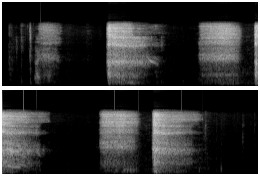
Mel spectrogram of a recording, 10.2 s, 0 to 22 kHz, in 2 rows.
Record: {"exhalation_length": "10.2 s", "exhalation_amplitude": 32721, "exhalation_signal_mean_std_ratio": 0.46, "survey_phase": "beta (2021-08-13 to 2022-03-07)", "age": "65+", "gender": "Male", "wearing_mask": "No", "symptom_none": true, "smoker_status": "Ex-smoker", "respiratory_condition_asthma": false, "respiratory_condition_other": false, "recruitment_source": "REACT", "submission_delay": "5 days", "covid_test_result": "Negative", "covid_test_method": "RT-qPCR"}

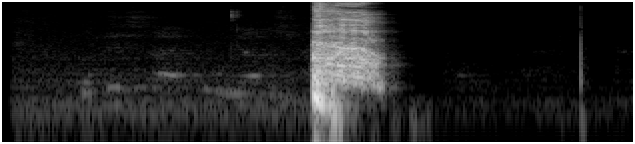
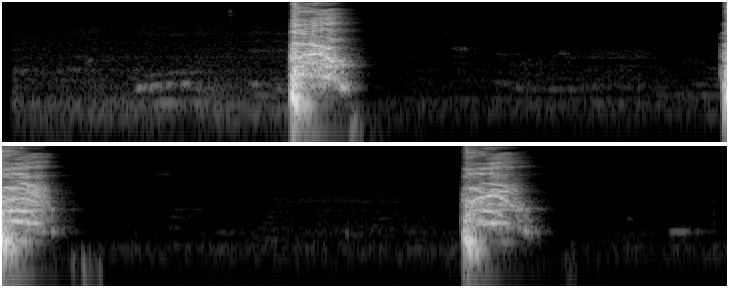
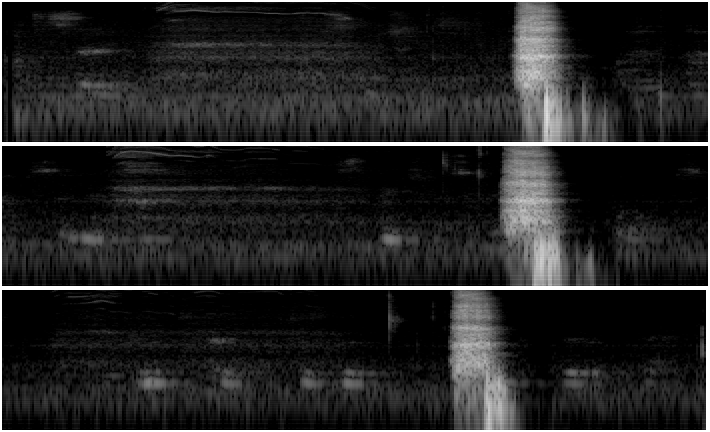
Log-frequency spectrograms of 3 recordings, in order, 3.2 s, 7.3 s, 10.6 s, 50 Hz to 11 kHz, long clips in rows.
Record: {"cough_length": "3.2 s", "cough_amplitude": 32768, "cough_signal_mean_std_ratio": 0.25, "three_cough_length": "7.3 s", "three_cough_amplitude": 32768, "three_cough_signal_mean_std_ratio": 0.24, "exhalation_length": "10.6 s", "exhalation_amplitude": 29349, "exhalation_signal_mean_std_ratio": 0.2, "survey_phase": "beta (2021-08-13 to 2022-03-07)", "age": "45-64", "gender": "Male", "wearing_mask": "No", "symptom_none": true, "smoker_status": "Current smoker (e-cigarettes or vapes only)", "respiratory_condition_asthma": false, "respiratory_condition_other": false, "recruitment_source": "REACT", "submission_delay": "1 day", "covid_test_result": "Negative", "covid_test_method": "RT-qPCR", "influenza_a_test_result": "Negative", "influenza_b_test_result": "Negative"}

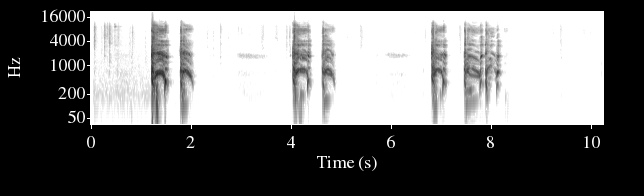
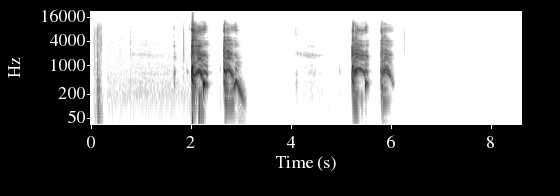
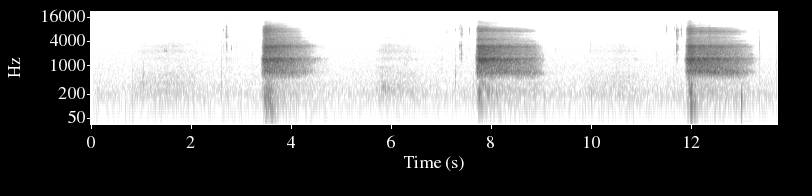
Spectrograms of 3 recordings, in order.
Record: {"three_cough_length": "10.2 s", "three_cough_amplitude": 32768, "three_cough_signal_mean_std_ratio": 0.29, "cough_length": "8.6 s", "cough_amplitude": 32768, "cough_signal_mean_std_ratio": 0.24, "exhalation_length": "13.7 s", "exhalation_amplitude": 8760, "exhalation_signal_mean_std_ratio": 0.36, "survey_phase": "beta (2021-08-13 to 2022-03-07)", "age": "18-44", "gender": "Female", "wearing_mask": "No", "symptom_none": true, "smoker_status": "Ex-smoker", "respiratory_condition_asthma": false, "respiratory_condition_other": false, "recruitment_source": "REACT", "submission_delay": "1 day", "covid_test_result": "Negative", "covid_test_method": "RT-qPCR", "influenza_a_test_result": "Negative", "influenza_b_test_result": "Negative"}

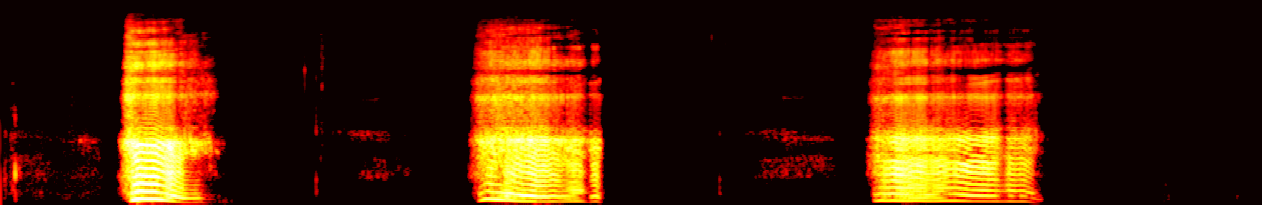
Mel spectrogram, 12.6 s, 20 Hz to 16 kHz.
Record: {"exhalation_length": "12.6 s", "exhalation_amplitude": 28080, "exhalation_signal_mean_std_ratio": 0.29, "survey_phase": "beta (2021-08-13 to 2022-03-07)", "age": "45-64", "gender": "Male", "wearing_mask": "No", "symptom_new_continuous_cough": true, "symptom_fatigue": true, "symptom_fever_high_temperature": true, "symptom_headache": true, "symptom_other": true, "symptom_onset": "2 days", "smoker_status": "Never smoked", "respiratory_condition_asthma": false, "respiratory_condition_other": false, "recruitment_source": "Test and Trace", "submission_delay": "2 days", "covid_test_result": "Positive", "covid_test_method": "RT-qPCR", "covid_ct_value": 26.7, "covid_ct_gene": "ORF1ab gene"}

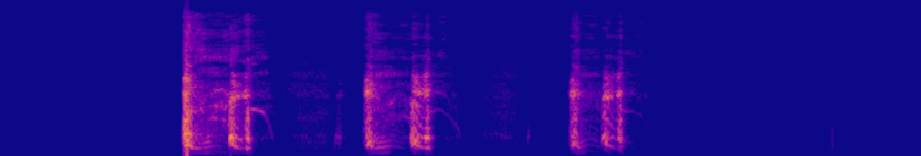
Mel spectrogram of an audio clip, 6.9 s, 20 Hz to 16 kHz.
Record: {"three_cough_length": "6.9 s", "three_cough_amplitude": 32768, "three_cough_signal_mean_std_ratio": 0.23, "survey_phase": "alpha (2021-03-01 to 2021-08-12)", "age": "18-44", "gender": "Male", "wearing_mask": "No", "symptom_cough_any": true, "symptom_headache": true, "symptom_change_to_sense_of_smell_or_taste": true, "symptom_onset": "4 days", "smoker_status": "Never smoked", "respiratory_condition_asthma": true, "respiratory_condition_other": false, "recruitment_source": "Test and Trace", "submission_delay": "2 days", "covid_test_result": "Positive", "covid_test_method": "RT-qPCR", "covid_ct_value": 15.1, "covid_ct_gene": "ORF1ab gene", "covid_ct_mean": 16.3, "covid_viral_load": "4400000 copies/ml", "covid_viral_load_category": "High viral load (>1M copies/ml)"}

